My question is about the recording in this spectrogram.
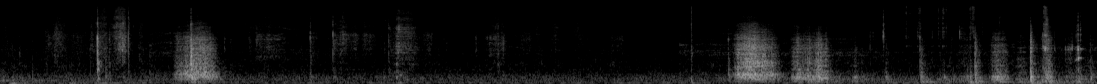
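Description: Rubbing and scraping of kitchen handling: two short scrapes, about two seconds in and again past the middle. Near the end come a few small clicks as the screw lid of a glass mustard jar is twisted open.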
